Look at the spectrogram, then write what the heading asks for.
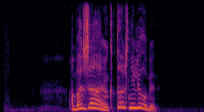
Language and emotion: Russian, positive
